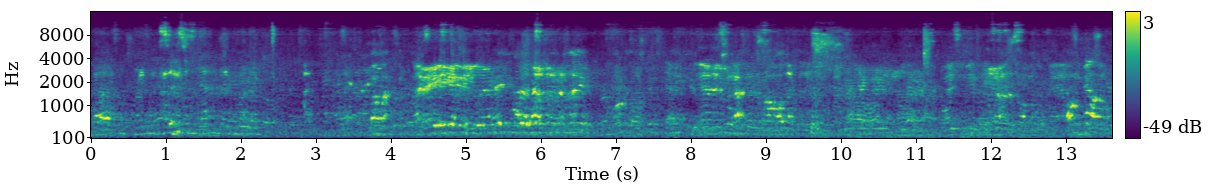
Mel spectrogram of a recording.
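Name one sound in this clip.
A middle-aged man talks loudly and with animation to a group.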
